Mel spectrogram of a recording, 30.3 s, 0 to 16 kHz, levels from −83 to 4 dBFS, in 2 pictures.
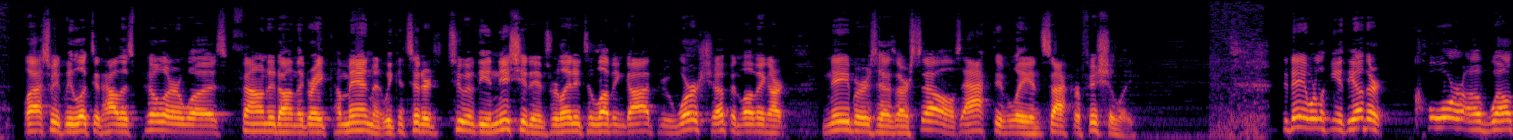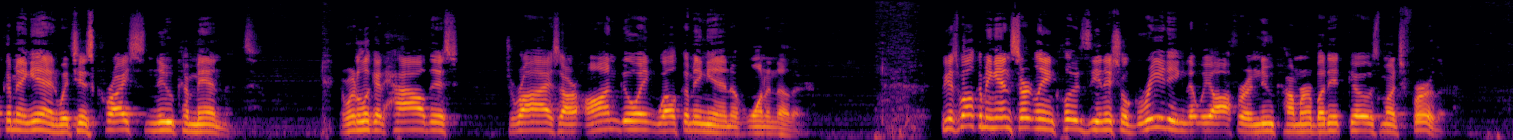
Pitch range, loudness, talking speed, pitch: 150-185 Hz, -19 LUFS, 165 wpm, 165 Hz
